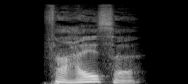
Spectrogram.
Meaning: inflection of verheißen: 1. first-person singular present 2. first/third-person singular subjunctive I 3. singular imperative
- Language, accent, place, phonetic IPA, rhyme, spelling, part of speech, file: German, Germany, Berlin, [fɛɐ̯ˈhaɪ̯sə], -aɪ̯sə, verheiße, verb, De-verheiße.ogg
